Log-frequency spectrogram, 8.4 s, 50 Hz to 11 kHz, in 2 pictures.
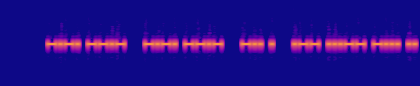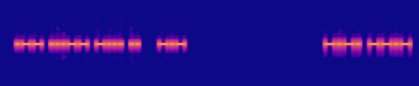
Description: Morse code, heard as a keyed tone, about 40 wpm, 700 Hz. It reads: CQ CQ DE W3BI W3BI K CQ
